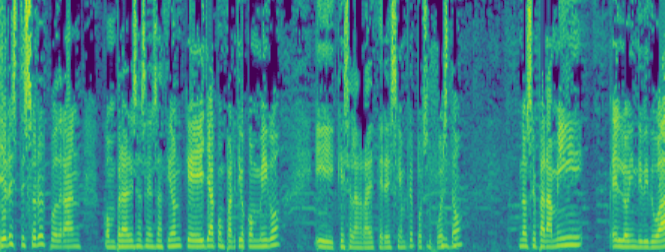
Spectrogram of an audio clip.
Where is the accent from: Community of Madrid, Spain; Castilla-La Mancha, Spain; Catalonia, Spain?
Community of Madrid, Spain; Mejorada del Campo; la ilusión de mi vida era cantar en mi tierra, en Mejorada del Campo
